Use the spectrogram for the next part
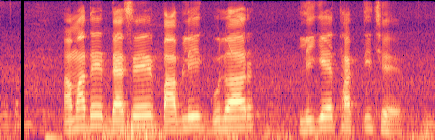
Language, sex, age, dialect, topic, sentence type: Bengali, male, <18, Western, banking, statement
